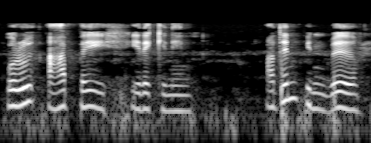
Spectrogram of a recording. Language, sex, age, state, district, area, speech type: Tamil, female, 18-30, Tamil Nadu, Ranipet, urban, spontaneous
